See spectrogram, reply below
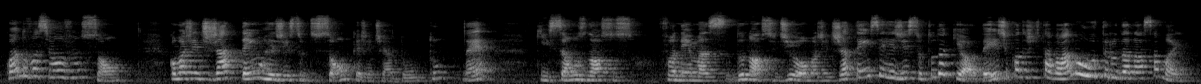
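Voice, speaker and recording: Lively Brazilian woman English teacher. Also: fairly high pitch. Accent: Brazilian Portuguese. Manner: animated, demonstrative explaining, addresses viewers directly. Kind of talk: live online English lesson. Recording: roomy echo.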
